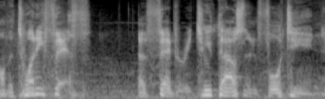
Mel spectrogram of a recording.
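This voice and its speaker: Over clear background noise, a man does a put-on character voice, husky and dramatic, at medium pitch with very wide pitch swings and a very slow pace. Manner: epic, dramatic.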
